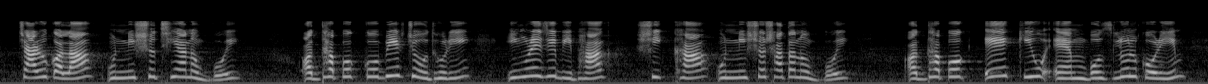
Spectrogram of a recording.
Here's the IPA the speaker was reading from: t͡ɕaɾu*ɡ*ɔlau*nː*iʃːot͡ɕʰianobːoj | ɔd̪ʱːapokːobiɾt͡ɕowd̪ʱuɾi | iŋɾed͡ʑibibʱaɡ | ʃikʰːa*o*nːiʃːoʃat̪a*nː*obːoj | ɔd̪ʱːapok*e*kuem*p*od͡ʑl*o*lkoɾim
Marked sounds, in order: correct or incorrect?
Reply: incorrect, correct, incorrect, incorrect, correct, incorrect, incorrect

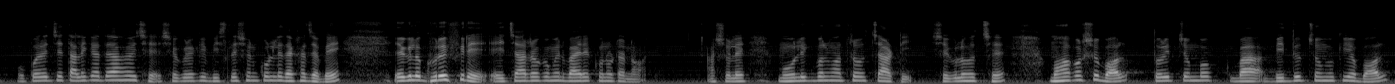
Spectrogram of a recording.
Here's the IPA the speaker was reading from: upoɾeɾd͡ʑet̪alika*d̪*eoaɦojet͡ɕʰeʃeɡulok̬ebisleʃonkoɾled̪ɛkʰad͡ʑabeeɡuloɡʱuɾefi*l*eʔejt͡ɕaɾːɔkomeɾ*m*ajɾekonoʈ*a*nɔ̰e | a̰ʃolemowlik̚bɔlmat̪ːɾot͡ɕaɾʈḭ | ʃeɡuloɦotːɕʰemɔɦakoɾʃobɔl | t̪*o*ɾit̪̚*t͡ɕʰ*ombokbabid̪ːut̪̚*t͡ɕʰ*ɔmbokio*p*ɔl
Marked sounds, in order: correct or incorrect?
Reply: correct, incorrect, incorrect, correct, correct, incorrect, incorrect, incorrect

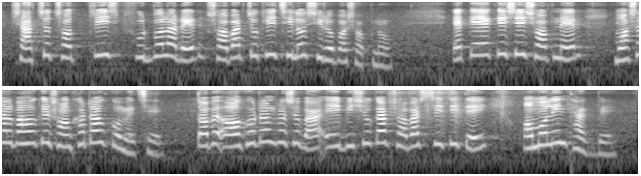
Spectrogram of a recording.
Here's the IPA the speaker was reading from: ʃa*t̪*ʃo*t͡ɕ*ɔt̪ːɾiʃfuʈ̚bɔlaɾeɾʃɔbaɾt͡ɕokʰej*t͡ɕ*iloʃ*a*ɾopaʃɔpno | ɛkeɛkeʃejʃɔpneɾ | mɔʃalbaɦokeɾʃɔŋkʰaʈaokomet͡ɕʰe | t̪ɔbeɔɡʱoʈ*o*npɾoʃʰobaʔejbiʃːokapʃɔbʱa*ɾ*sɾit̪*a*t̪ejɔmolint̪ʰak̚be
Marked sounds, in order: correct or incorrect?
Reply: correct, incorrect, incorrect, incorrect, correct, correct, incorrect

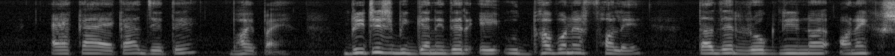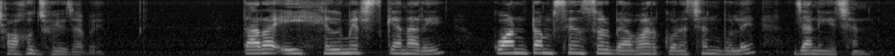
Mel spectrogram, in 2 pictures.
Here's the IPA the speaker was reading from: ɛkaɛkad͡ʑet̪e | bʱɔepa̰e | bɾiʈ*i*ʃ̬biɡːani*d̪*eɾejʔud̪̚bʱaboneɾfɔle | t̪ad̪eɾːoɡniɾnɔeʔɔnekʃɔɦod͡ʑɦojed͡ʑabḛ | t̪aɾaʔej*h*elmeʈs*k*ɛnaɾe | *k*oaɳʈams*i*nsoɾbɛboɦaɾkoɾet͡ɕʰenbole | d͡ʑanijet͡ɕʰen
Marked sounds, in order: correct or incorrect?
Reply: correct, correct, correct, correct, correct, incorrect

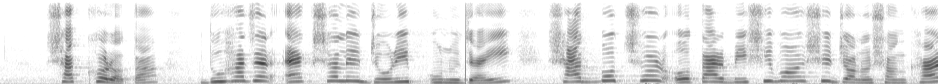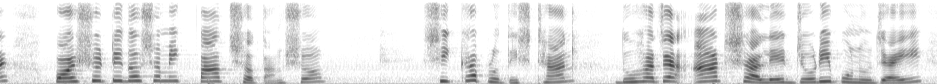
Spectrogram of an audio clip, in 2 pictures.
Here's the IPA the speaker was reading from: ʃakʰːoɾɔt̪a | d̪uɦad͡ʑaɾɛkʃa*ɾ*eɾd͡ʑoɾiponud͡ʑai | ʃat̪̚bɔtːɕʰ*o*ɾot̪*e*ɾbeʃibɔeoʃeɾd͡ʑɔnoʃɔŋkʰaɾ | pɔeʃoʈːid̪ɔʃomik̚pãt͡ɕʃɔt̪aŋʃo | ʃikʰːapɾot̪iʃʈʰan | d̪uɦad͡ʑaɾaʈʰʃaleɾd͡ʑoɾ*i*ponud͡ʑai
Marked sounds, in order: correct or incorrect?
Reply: incorrect, correct, incorrect, correct

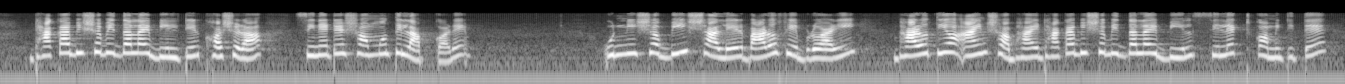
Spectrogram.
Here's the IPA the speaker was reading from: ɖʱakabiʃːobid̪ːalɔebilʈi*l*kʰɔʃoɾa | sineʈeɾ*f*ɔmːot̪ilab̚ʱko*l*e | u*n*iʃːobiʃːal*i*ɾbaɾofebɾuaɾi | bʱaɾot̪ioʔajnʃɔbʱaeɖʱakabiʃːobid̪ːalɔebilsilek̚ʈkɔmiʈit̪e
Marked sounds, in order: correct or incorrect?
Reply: incorrect, incorrect, incorrect, incorrect, incorrect

